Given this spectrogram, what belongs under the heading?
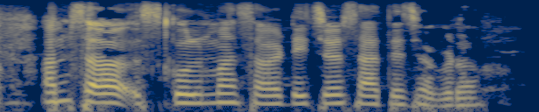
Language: Gujarati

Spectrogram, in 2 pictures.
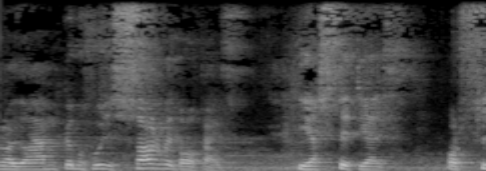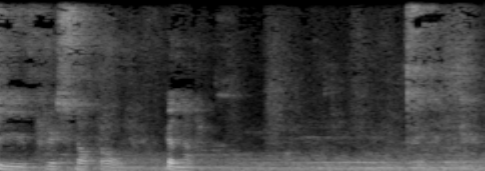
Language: Welsh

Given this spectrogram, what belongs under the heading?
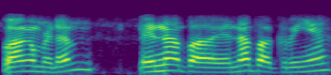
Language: Tamil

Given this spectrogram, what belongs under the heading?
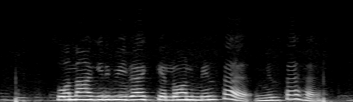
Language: Maithili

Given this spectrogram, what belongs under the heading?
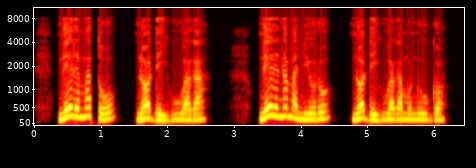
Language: Kikuyu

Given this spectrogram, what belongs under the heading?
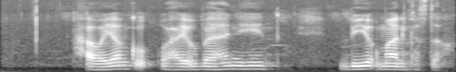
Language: Somali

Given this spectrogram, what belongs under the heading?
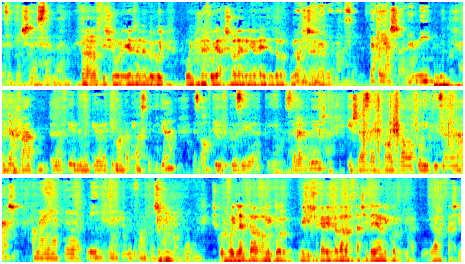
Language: Hungarian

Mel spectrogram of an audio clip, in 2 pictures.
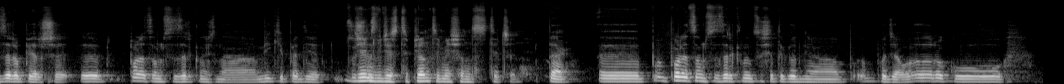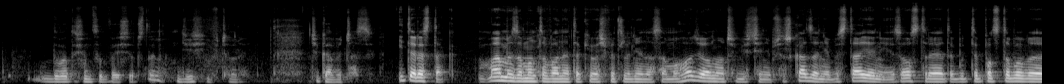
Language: Polish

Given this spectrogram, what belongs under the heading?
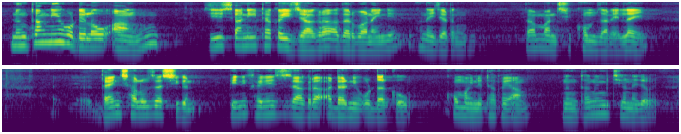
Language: Bodo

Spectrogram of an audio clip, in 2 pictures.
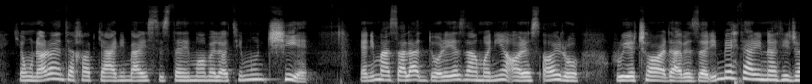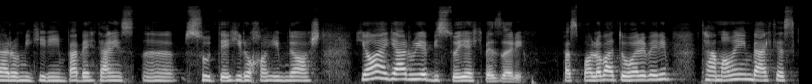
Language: Persian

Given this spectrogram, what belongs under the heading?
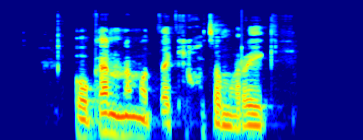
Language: Tswana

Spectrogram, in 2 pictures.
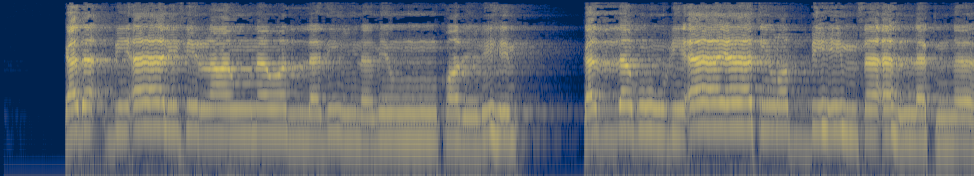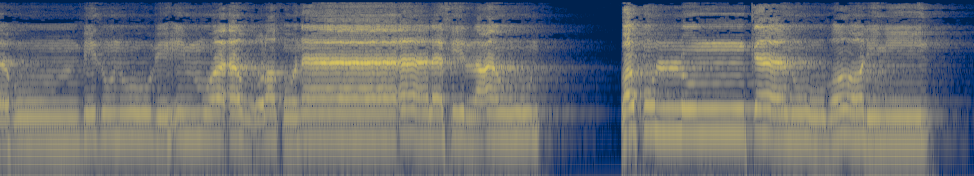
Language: Arabic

